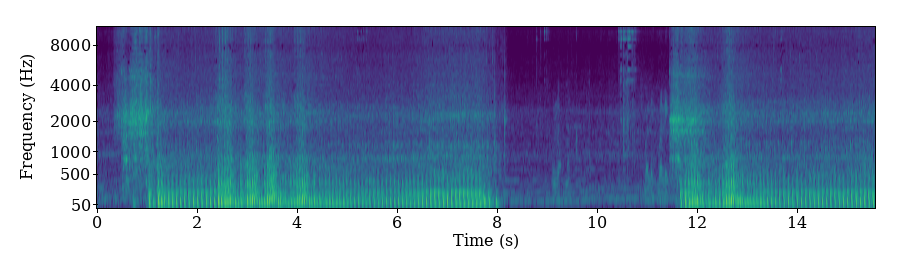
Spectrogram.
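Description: A motorcycle engine idles with a steady, rapid chug.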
